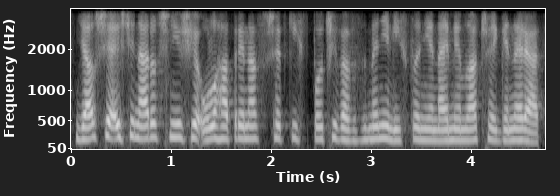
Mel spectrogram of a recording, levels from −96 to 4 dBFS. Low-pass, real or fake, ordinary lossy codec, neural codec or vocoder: 3.6 kHz; fake; none; codec, 16 kHz, about 1 kbps, DyCAST, with the encoder's durations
